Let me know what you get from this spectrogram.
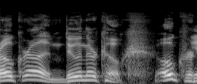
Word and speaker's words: Ocracoke: Do you know an island off the coast of North Carolina called Ocracoke? – Oh, sorry, spell that? – O-C-R-A-C-O-K-E, Ocracoke.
